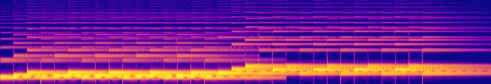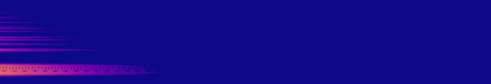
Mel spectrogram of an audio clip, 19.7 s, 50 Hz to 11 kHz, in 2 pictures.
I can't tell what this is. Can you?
010 Scene 1 - SYNTHS - ARPEGGIO
sad type synth loop that works with "MISTICO BEAT" folder. 110BPM
melancholic, loop, Sad, electronic, synth, bells, arpeggio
